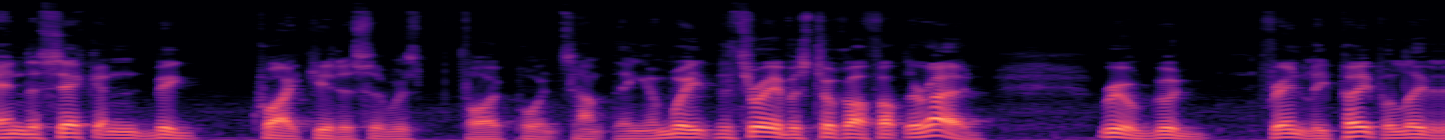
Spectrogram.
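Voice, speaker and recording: A man with a strong Australian accent speaks with lively intonation and vocal fry. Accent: broad Australian. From Western Australia, wheatbelt. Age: 70s. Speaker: retired farmer and former radio man. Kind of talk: interview, personal recollection.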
